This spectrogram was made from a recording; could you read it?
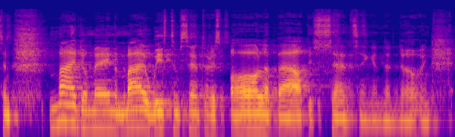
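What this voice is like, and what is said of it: Playful put-on Italian accent. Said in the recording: “I'm playing with this accent that's from Italy, perhaps.”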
